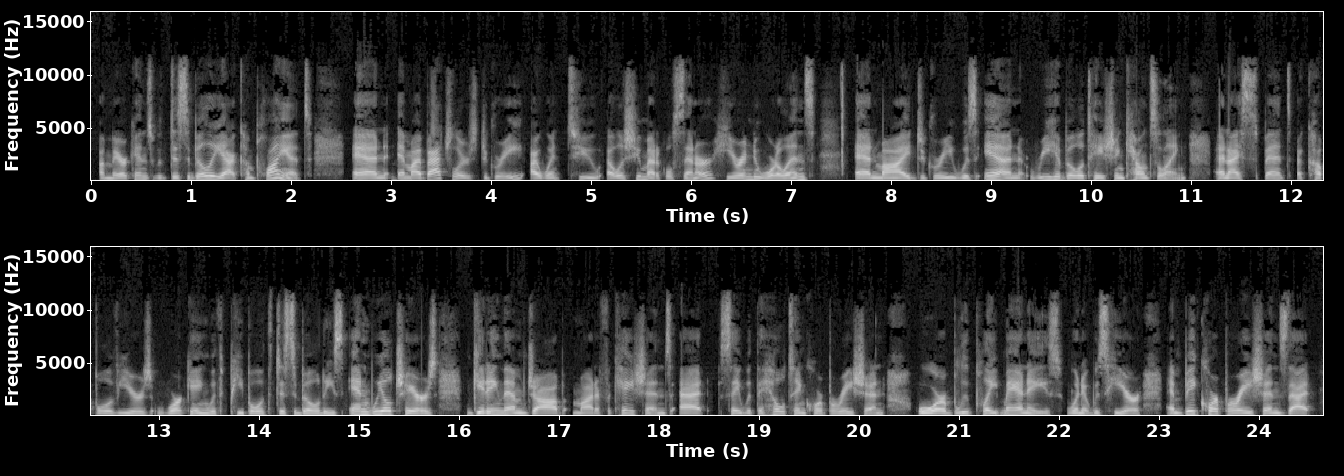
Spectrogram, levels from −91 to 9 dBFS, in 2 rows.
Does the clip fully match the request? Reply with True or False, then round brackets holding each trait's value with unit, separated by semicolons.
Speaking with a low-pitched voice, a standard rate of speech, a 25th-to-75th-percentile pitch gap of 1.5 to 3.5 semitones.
False (180 Hz; 155 wpm; 2.8 semitones)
